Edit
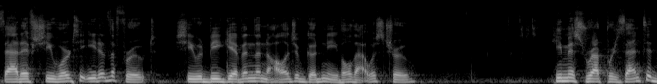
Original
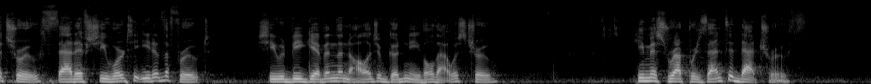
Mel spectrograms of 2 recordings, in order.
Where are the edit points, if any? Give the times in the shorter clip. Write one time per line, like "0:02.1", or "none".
0:01.7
